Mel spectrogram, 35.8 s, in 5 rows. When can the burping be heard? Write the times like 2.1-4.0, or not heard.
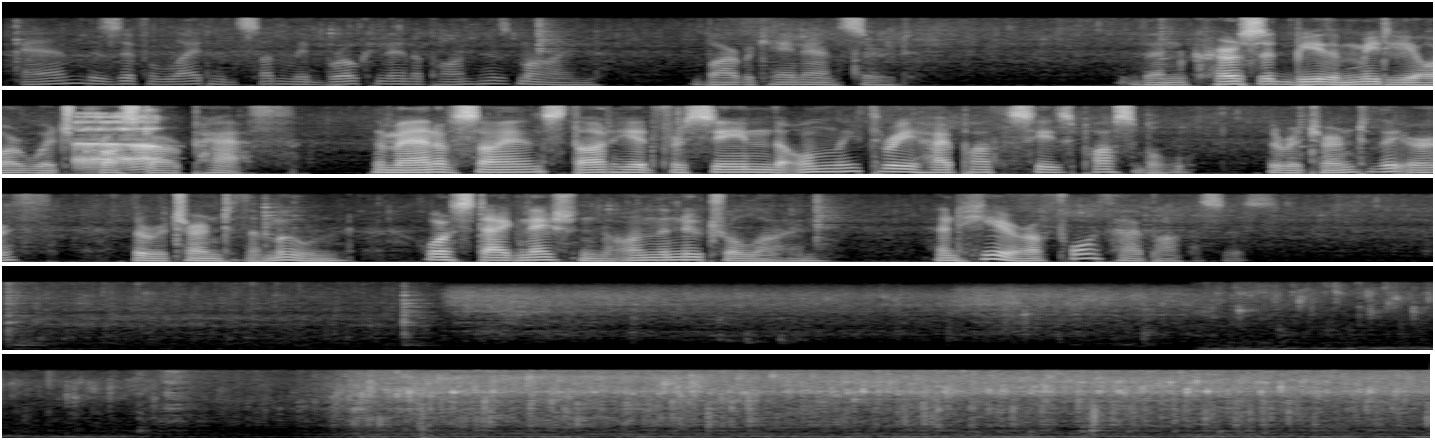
7.5-8.0.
